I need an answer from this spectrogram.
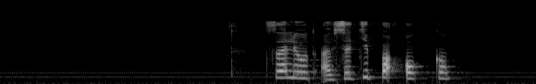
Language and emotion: Russian, positive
